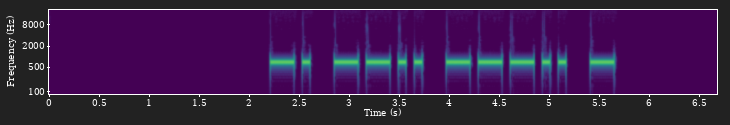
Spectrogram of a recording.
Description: Morse code, heard as a keyed tone, about 15 wpm, 700 Hz. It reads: NZ8T
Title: USA Call Signs - 4 Characters - Repeated 3x - 15wpm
